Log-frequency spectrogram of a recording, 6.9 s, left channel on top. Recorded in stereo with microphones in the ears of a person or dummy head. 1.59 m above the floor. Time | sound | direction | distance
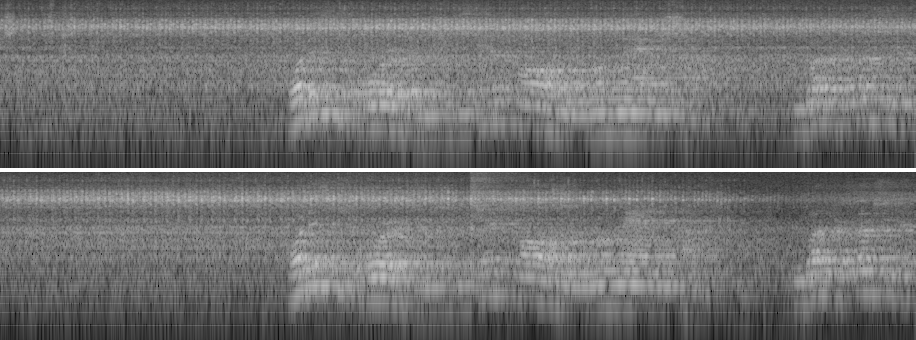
2.2 | a man speaking | 10° right (ahead or behind) | 1.4 m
